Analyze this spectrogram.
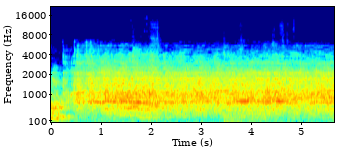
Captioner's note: applause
